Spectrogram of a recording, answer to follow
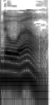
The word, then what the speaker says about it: Noël: French also uses the diaresis on the second of two adjacent vowels to indicate that both are pronounced separately, as in Noël, Christmas, and hair, to hate.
